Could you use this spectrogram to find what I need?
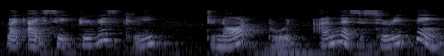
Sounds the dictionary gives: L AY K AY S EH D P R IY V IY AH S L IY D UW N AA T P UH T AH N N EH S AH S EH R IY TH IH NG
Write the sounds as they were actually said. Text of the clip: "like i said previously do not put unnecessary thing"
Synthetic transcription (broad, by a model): L AY K AY S EH D P R IY V IY AH S L IY D UW N AA T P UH T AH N N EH S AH S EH R IY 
